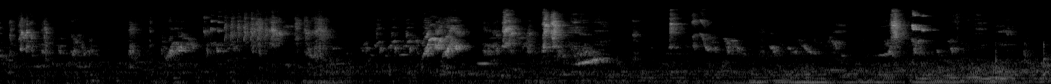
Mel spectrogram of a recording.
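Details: Several pineapple conure parrot chicks calling with dense, scratchy, hissing squawks in clustered bursts, loudest around the middle, plus occasional wing flutters and rustling.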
